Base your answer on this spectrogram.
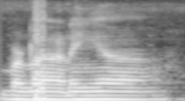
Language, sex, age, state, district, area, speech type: Dogri, male, 45-60, Jammu and Kashmir, Reasi, rural, spontaneous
